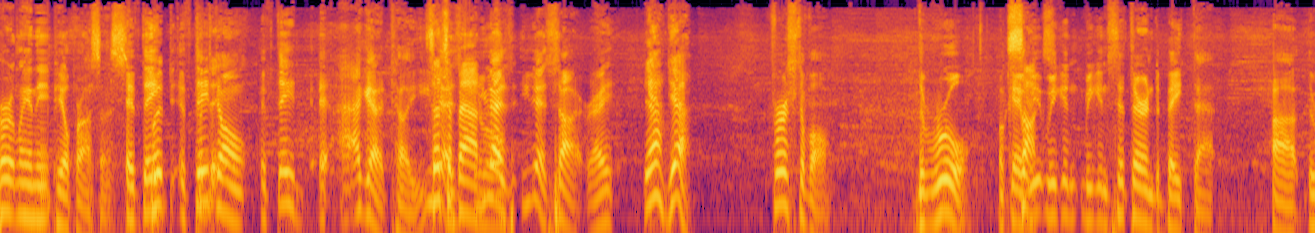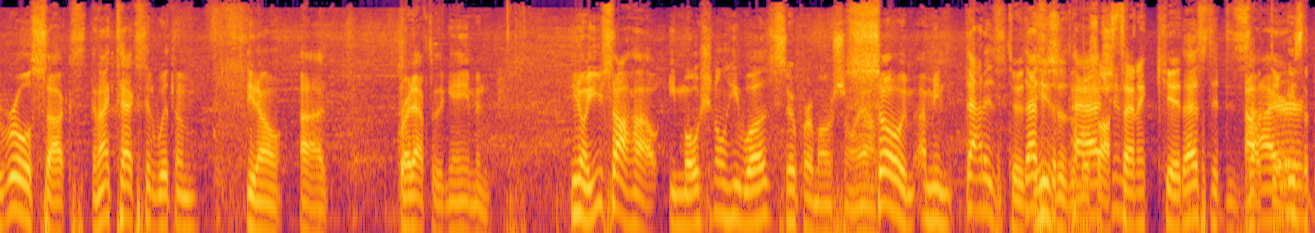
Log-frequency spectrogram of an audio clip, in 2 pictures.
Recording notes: live from The Great Dane Pub and Brewery in Fitchburg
